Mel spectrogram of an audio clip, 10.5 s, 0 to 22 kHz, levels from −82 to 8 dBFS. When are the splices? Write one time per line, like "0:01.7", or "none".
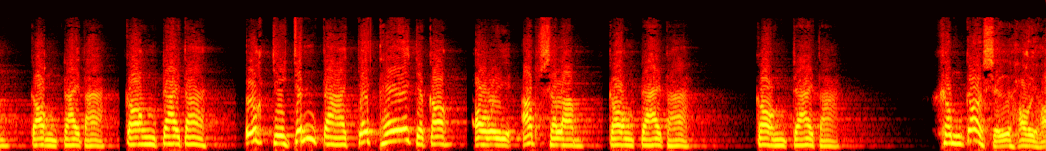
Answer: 0:01.2
0:02.4
0:04.7
0:06.0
